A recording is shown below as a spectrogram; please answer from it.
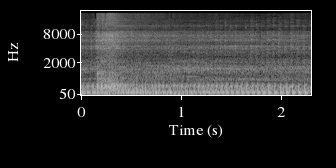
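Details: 2006 Kawasaki KLX110 idling with a loud rhythmic ticking clatter on each firing pulse, seemingly from the top end near the cam. Valves already adjusted, timing chain seems tight; owner suspects cam chain, timing, worn piston or wrist pin, or piston slap. Unconfirmed.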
